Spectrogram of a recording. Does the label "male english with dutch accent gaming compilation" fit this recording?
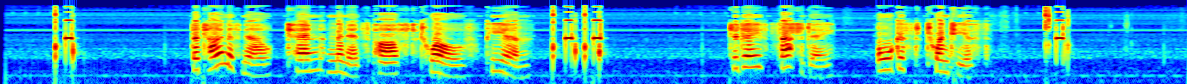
No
